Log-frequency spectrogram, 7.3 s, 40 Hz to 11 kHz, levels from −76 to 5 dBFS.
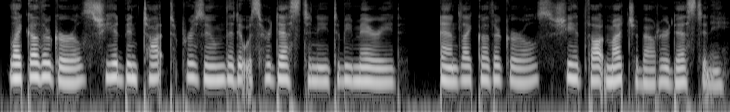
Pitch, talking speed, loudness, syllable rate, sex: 195 Hz, 230 wpm, -20 LUFS, 5.6 syllables/s, female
